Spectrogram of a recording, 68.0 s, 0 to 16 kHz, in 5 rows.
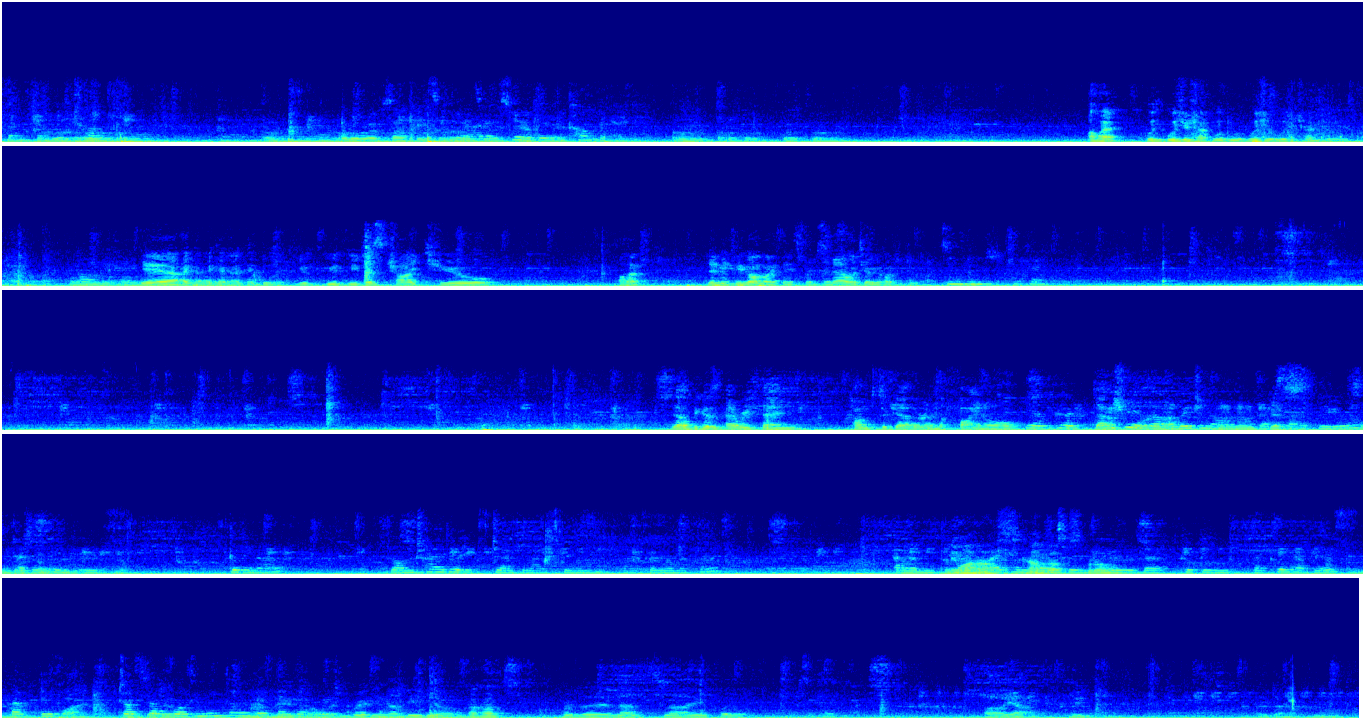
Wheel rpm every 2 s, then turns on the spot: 0, 0, 0, 0, 0, 0, 0, 0, 0, 0, 0, 0, 0, 0, 0, 0, 0, 0, 0, 0, 0, 0, 0, 0, 0, 0, 0, 0, 0, 0, 0, 0, 0, 0.
none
